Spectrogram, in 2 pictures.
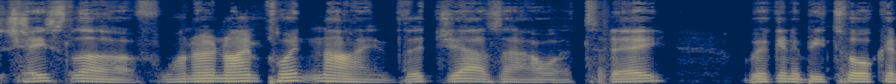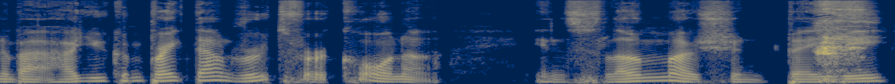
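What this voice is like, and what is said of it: Smooth late-night radio DJ voice. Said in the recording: “His other act Chase Love. It, it's it's a midnight uh, DJ voice.”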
